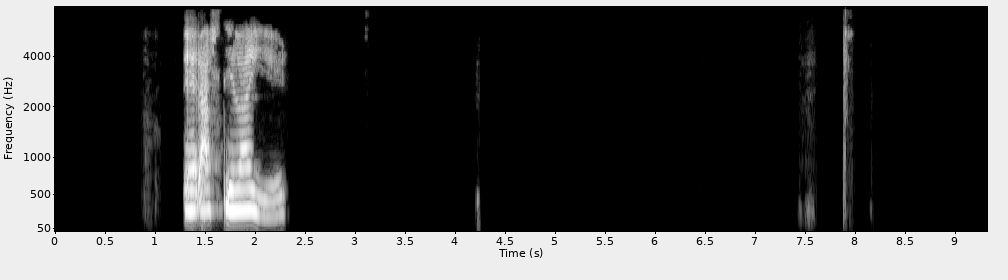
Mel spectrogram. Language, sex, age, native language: Icelandic, female, 8, Icelandic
